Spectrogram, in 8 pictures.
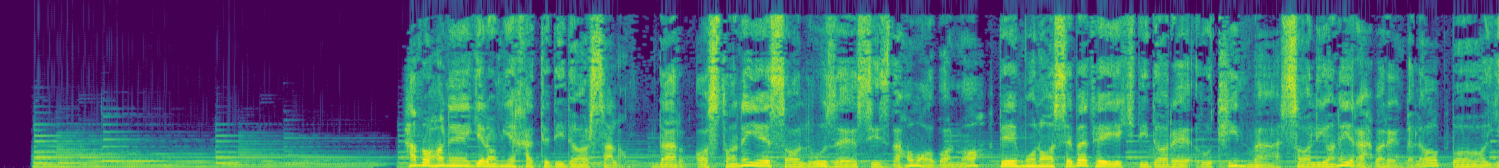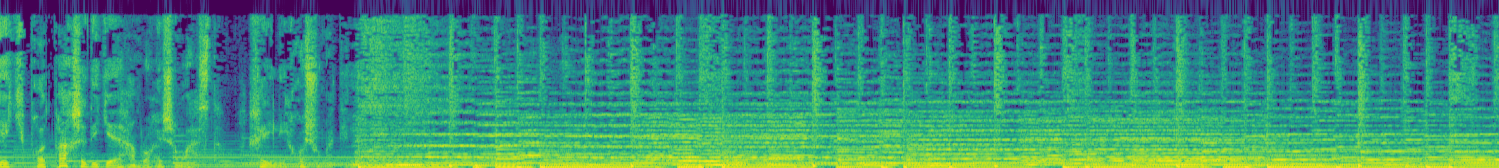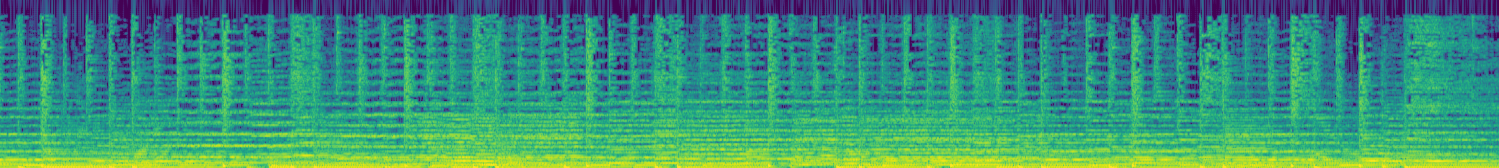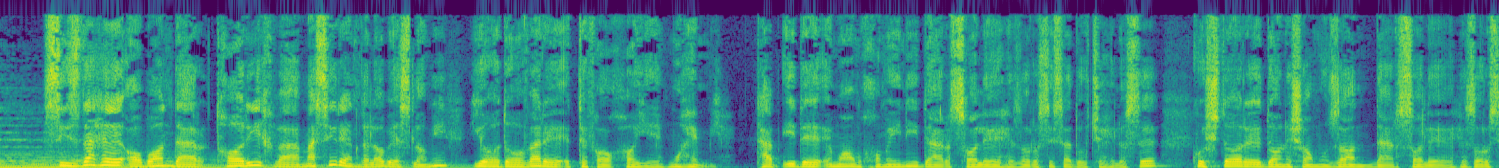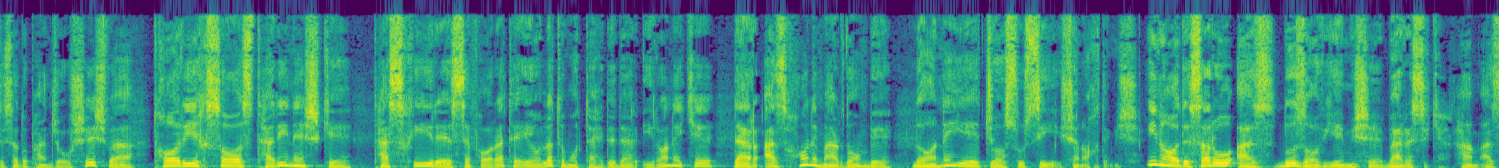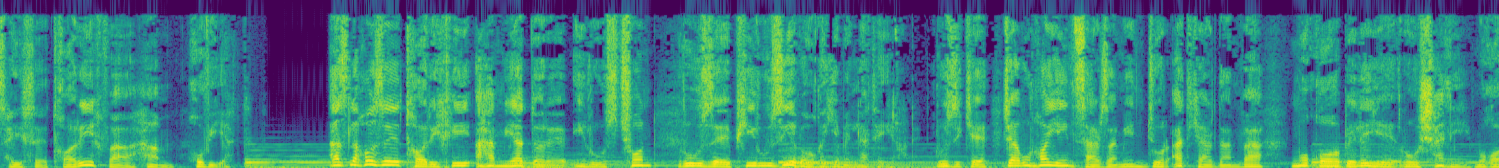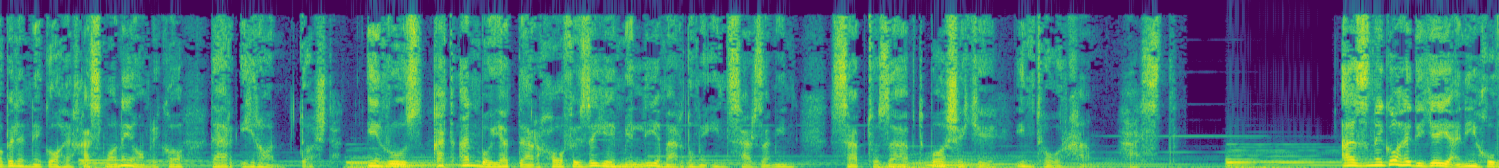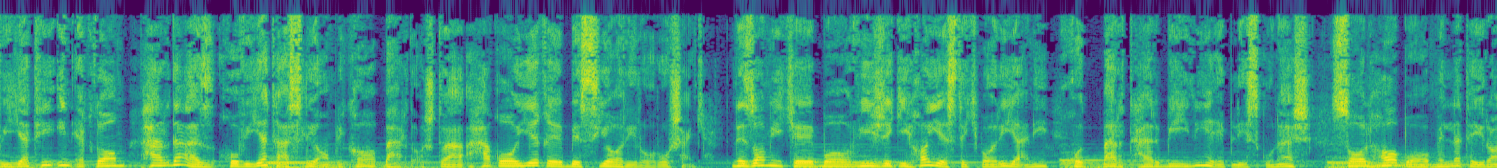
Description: مرور صوتی بیانات رهبر انقلاب در دیدار دانش‌آموزان و دانشجویان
